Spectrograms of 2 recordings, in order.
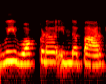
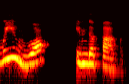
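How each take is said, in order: First: Walked ends with a separate d sound. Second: Walked ends without a separate d sound. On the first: The speaker calls it wrong. "बरेच जण असं प्रोनाऊन्स करतात" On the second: The speaker calls it right. "इथे मी काय उच्चार करते, ... इथे मी वॉकड नाही म्हणते"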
